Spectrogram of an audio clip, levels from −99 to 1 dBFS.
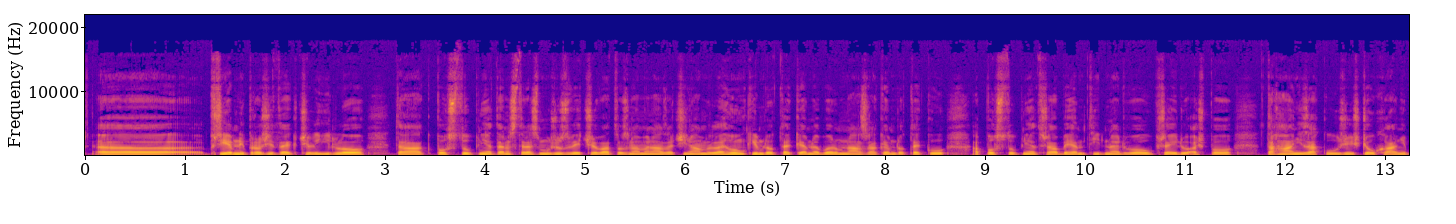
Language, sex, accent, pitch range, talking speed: Czech, male, native, 90-100 Hz, 150 wpm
